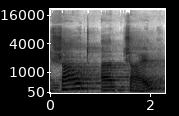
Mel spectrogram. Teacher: So example of the palatals are the initial sounds in the words shout and child. So we have sound like sh and we have sound like ch, like shout and child, which are both voiceless. Now the sound sh sound is represented as sh and the ch sound is represented as ch, ch. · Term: palatal sound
